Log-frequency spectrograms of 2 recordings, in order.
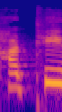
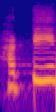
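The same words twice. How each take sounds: First: हठी with aspirated "ठ"; हठी said as "hathee"; correct pronunciation. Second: हठी with unaspirated "ट"; higher हठी said as "hatee"; no puff of air in हठी; wrong pronunciation. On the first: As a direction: puff of air on the ठ in हठी. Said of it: "हठी होता है". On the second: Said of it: "हठी नहीं होता". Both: Shown as a demonstration.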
